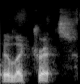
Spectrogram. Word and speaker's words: electrets: magnetics and everything but is what they call electrets it's spelled ele ele CTR e CS like electrics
